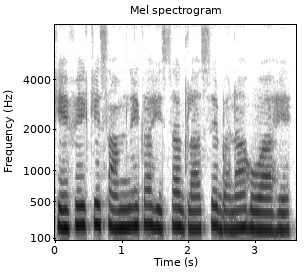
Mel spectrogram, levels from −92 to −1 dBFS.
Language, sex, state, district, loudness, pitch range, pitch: Hindi, female, Arunachal Pradesh, Lower Dibang Valley, -13 LUFS, 190-215 Hz, 200 Hz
